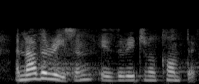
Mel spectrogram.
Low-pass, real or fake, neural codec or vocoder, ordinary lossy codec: 5.4 kHz; real; none; MP3, 48 kbps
